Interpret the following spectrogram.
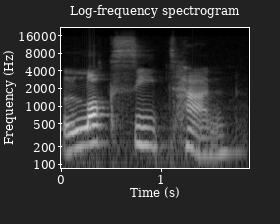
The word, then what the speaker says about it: L'Occitane: L'Occitane to sample Loxy tan that's how it's pronounced it's pronounced L o XE e te n so L'Occitane now let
